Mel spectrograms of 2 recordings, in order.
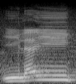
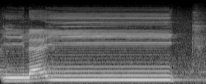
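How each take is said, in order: First: The final glide is held only briefly. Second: The final glide is held at medium length. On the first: "Nak baca dua" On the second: "Boleh baca empat harakat"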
